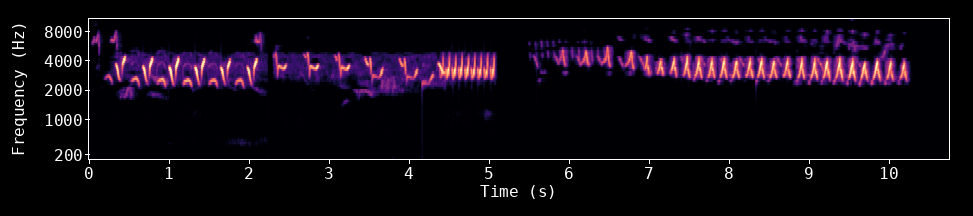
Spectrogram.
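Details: Woodlark singing a varied sequence: looping upslurred notes, a rapid buzzy burst, then after a short break a long run of rhythmic, repeated fluty notes. Faint low rumble in the background.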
